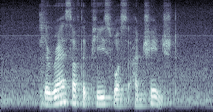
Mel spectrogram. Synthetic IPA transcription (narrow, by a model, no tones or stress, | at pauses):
dəɹɛsɔfdəpʰiswɔsã̰nt͡ʃʰẽnd͡ʒd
